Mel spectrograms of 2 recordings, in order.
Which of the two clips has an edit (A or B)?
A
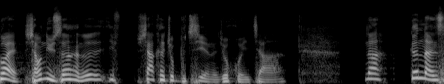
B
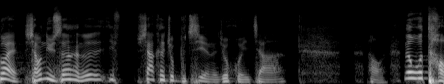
B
